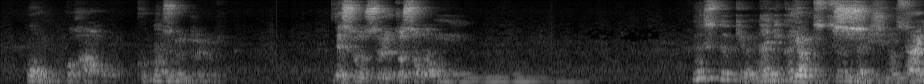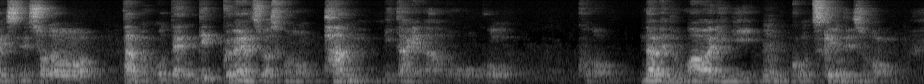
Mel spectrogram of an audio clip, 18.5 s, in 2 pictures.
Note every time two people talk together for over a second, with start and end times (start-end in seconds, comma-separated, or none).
7.9-9.3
